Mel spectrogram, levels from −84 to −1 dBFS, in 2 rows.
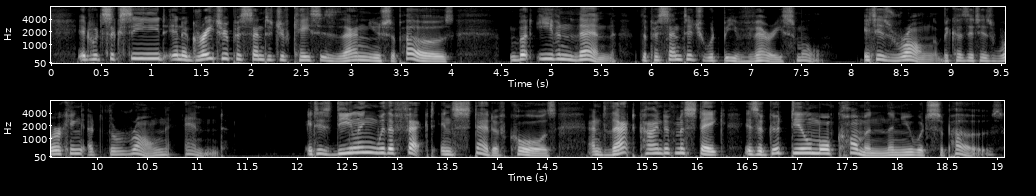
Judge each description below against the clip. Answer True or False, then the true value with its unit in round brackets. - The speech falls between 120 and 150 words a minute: False (175 wpm)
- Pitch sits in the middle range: True (180 Hz)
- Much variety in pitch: True (6.8 semitones)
